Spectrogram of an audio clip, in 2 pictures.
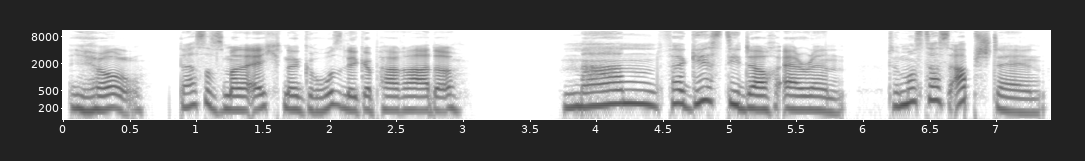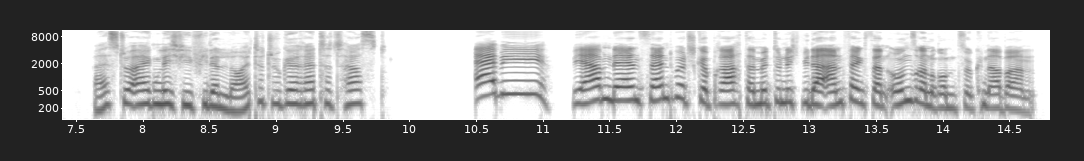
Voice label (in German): Synchron cool gleichgueltig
